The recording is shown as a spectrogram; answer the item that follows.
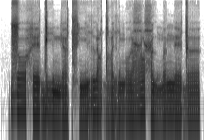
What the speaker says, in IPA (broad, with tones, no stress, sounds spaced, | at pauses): z ɔ˥ h ɛ˧ d i˧˩ mʲ a˩˧ t͡sʰ ĩ˩˧ r ɯ˥˧ j dˤ i˩˧ r ŋ ɔ˧ ə̯ ʕ ɔ˥ ħ ɯ˧˩ m ɐ˥ ŋ ɛ˥˧ d ɐ˥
